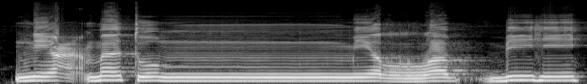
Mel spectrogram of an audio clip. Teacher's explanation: Tanwin un bertemu mim bertasdid, maka tanwin unnya masuk ke huruf mim, melebur ke sini, kemudian kita tahan dan kita dengungkan 2 sampai 3 harokat.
